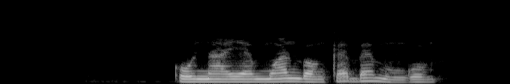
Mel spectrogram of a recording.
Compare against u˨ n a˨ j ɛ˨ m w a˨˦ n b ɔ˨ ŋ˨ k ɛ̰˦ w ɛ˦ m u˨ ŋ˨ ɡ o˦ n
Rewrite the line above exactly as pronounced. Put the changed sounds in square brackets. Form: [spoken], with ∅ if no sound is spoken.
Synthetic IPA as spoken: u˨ n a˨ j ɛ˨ m w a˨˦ n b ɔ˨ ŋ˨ k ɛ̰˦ [b] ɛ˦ m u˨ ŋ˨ ɡ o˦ [m]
